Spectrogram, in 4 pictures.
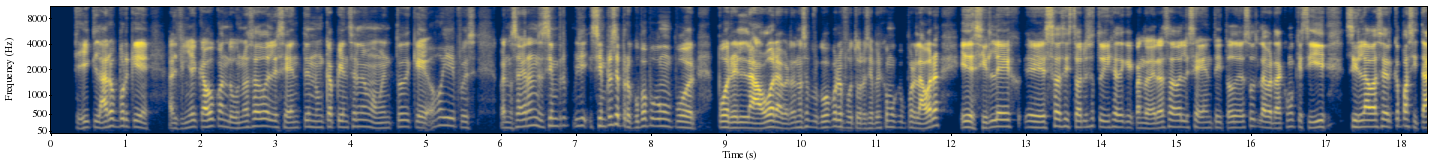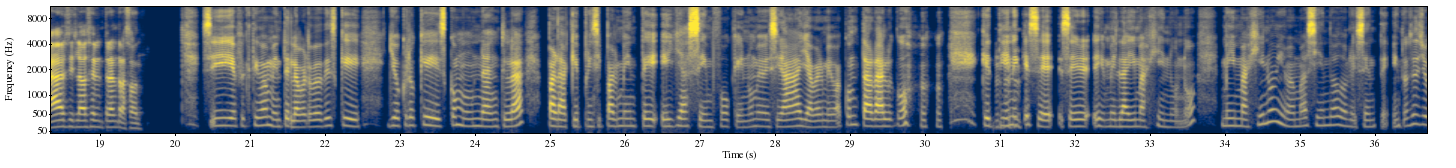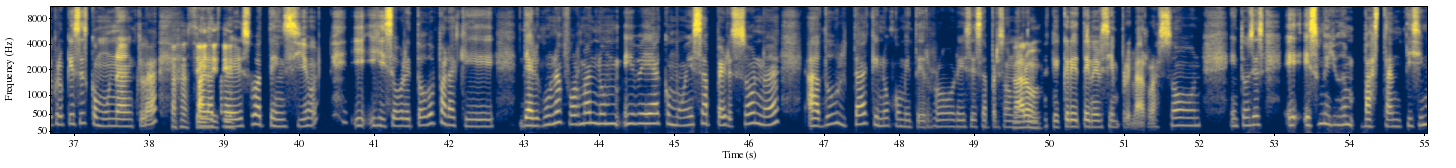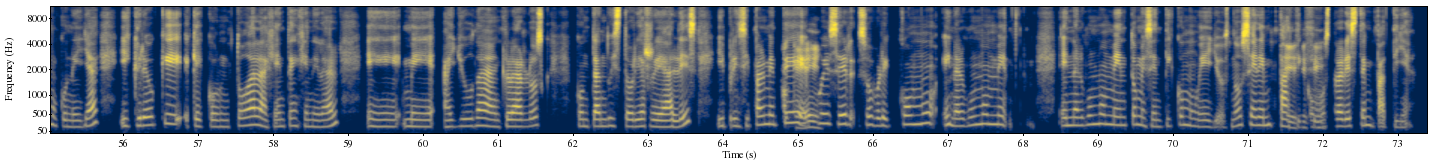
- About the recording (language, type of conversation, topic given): Spanish, podcast, ¿Qué tipo de historias te ayudan a conectar con la gente?
- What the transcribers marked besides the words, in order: giggle; chuckle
